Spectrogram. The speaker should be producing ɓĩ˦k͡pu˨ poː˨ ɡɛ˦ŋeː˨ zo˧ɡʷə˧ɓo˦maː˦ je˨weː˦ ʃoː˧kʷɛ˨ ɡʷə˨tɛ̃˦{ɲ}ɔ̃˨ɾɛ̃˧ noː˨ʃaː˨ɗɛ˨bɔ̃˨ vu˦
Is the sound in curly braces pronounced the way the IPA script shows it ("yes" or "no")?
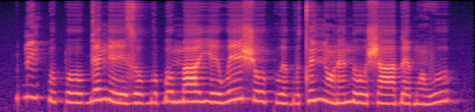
yes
